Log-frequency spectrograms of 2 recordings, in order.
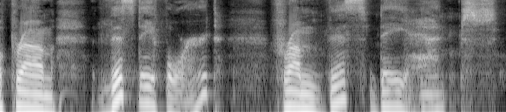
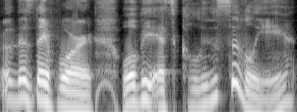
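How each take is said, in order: First: Drawn out slowly like a wedding vow; mock solemn vow. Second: Louder and higher, punched out; emphatic declaration. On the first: Announcing the new format, slow mock vow. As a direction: stretch each word, mock ceremonious. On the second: Acted. Announcing the new format to listeners, loud and proud. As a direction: proclaim it with gusto. Repeats vow after laughing.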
